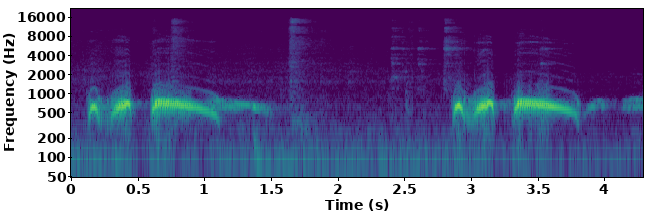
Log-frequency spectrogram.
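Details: Two loud cooing phrases from a Spotted dove, meant to provoke rival males. Each has two clipped notes and a long downward-curving coo, with a short soft tail note at the end.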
